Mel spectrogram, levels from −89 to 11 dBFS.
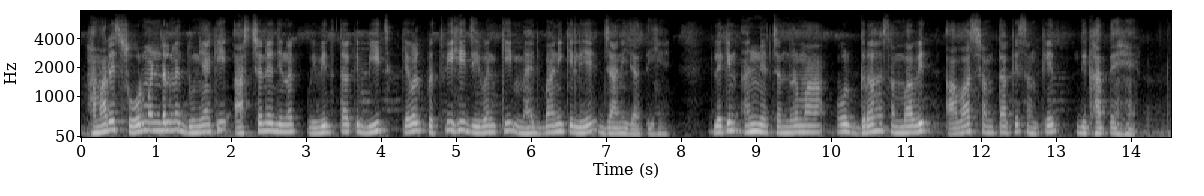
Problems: background sounds at intervals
